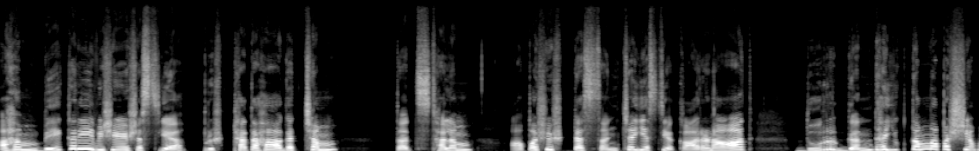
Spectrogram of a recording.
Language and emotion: Sanskrit, disgusted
